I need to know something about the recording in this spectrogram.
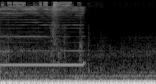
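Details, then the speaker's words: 1988 Toyota 4x4 5-speed pickup with the 22RE four-cylinder, cold start in deep snow country; a deep, steady low rumble with even firing and no knocks, settling into a smooth cold idle. Normal cold idle. "let's go see if i can start this thing so yeah good cold start video for sure"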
